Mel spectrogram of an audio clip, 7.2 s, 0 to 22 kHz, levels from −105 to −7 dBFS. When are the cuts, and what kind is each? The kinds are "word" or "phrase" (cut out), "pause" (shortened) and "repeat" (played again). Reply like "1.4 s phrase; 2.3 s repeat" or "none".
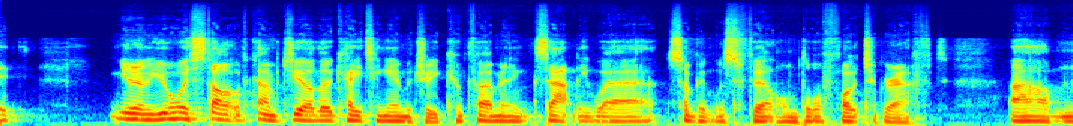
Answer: none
